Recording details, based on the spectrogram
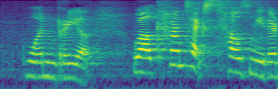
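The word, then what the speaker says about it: រៀល: and it's pronounced re real your accent is on the first syllable real real all right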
